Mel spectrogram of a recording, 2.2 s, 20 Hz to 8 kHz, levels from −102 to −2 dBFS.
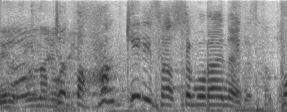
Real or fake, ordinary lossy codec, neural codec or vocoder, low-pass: fake; none; codec, 16 kHz, 2 kbps, X-Codec, HuBERT features, trained on general audio; none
